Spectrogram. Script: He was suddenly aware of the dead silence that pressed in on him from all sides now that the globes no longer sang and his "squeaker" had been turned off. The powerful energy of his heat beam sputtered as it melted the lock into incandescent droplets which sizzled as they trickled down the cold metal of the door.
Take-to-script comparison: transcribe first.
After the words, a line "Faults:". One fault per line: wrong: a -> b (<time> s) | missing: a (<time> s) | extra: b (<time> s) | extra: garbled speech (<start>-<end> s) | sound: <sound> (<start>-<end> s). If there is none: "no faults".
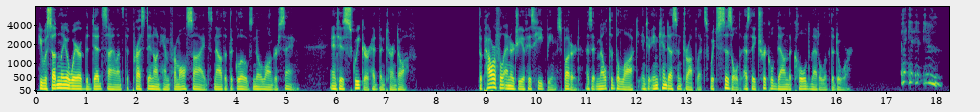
He was suddenly aware of the dead silence that pressed in on him from all sides now that the globes no longer sang and his "squeaker" had been turned off. The powerful energy of his heat beam sputtered as it melted the lock into incandescent droplets which sizzled as they trickled down the cold metal of the door.
Faults:
sound: throat clearing (17.3-18.1 s)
